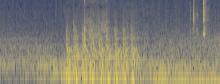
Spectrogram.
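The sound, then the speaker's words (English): A rapid burst of several gunshots fired in quick succession from inside a home, muffled and booming, lasting about a second before fading into a low rumble. No one speaks. “It appears that gunshots have just been fired from inside Mr. Washington's home.”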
